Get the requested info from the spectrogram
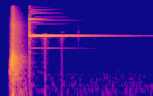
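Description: A brief burst, then a single bright ding, a bell-like chime sound effect that rings and fades away over about a second and a half, marking the 'like' counter ticking up in an animated end screen.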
